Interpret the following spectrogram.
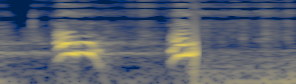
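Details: Redbone Coonhound on a night raccoon hunt giving two short, hoarse bawling barks about half a second apart, followed by quiet.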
